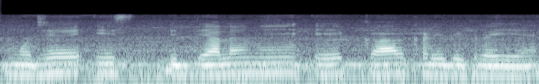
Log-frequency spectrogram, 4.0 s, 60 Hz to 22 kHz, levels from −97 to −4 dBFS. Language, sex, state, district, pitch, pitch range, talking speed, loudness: Hindi, male, Madhya Pradesh, Katni, 120 Hz, 115-130 Hz, 150 wpm, -15 LUFS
